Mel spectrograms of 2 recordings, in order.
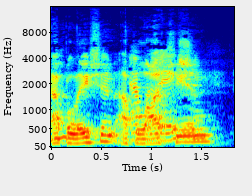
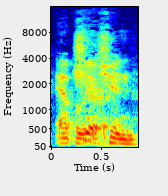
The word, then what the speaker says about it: Appalachian: Appalachian.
